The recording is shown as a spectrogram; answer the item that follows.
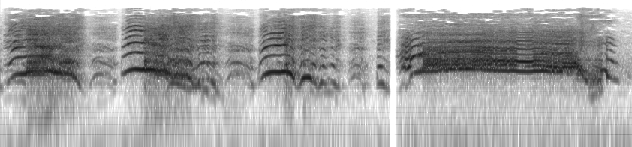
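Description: Loud, high-pitched screaming voice: three short wavering shrieks about a second apart, then one long held scream near the end.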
